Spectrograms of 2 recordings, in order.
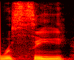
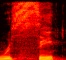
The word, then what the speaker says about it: receipt: This is why you're not fully hearing it, but I'm not saying receipt. I'm saying receipt. There is a T, but there is no P.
